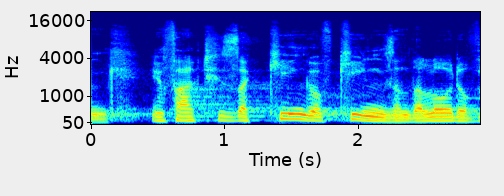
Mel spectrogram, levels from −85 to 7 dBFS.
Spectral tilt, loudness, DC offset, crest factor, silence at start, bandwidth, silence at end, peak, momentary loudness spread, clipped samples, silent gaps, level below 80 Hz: -7.5 dB/octave; -21 LUFS; under 0.1%; 14 dB; 0 s; 14.5 kHz; 0 s; -6 dBFS; 11 LU; under 0.1%; none; -68 dBFS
